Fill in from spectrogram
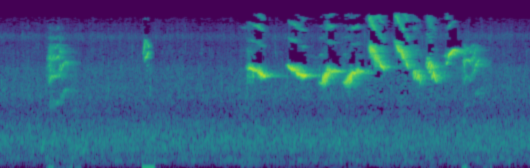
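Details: Double-collared seedeater giving a 'tui tui zel zel' type song meant for training young birds: two brief buzzy notes, then a fast, continuous string of sweeping whistled syllables rising toward the end, with a faint low hum behind.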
